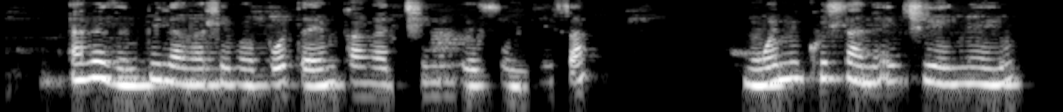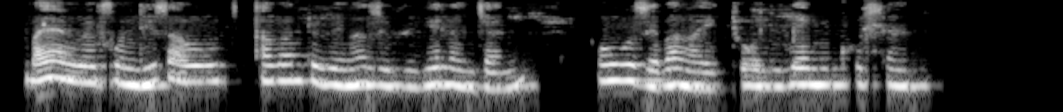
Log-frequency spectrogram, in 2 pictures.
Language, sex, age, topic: North Ndebele, male, 36-49, health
